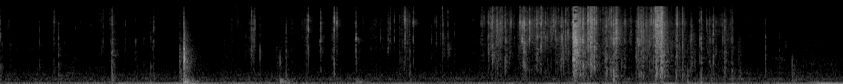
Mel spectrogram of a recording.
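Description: Foil trading-card pack wrappers and plastic crinkling in the hands as a pack is torn open, with scattered crackles that grow into a dense burst of crinkling about five seconds in.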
